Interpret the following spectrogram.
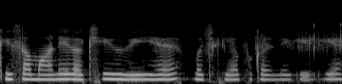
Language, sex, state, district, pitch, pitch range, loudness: Hindi, female, Uttar Pradesh, Etah, 230 Hz, 225-240 Hz, -28 LUFS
